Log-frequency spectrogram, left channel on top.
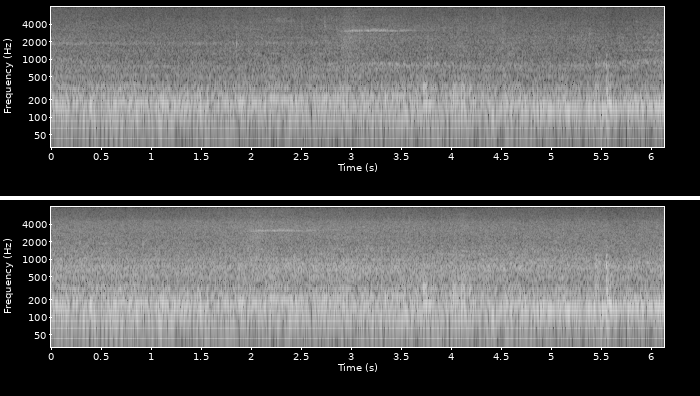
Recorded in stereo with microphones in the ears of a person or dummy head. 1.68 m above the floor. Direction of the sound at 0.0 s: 20° right (ahead or behind).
